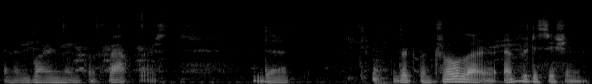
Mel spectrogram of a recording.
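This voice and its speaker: A man with a very creaky, lowish voice delivers a rambling philosophical rant. He talks casually and haltingly, circling back and repeating his phrases as he goes. The recording is clearly noisy. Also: a little mellow. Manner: halting, repetitive, self-interrupting. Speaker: vlogger.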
